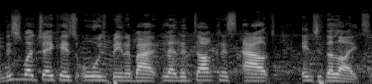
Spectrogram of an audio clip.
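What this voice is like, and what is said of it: London English accent. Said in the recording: “that's a London accent, I think. So first you're a foreigner”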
